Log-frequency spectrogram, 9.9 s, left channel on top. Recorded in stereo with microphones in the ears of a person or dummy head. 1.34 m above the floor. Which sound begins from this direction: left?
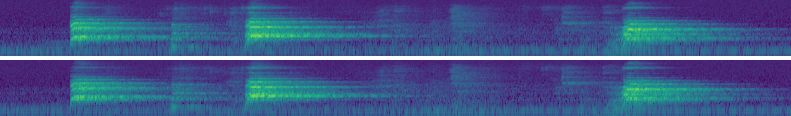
A dog barking, at 0.9 s.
